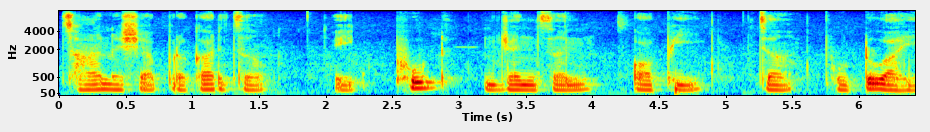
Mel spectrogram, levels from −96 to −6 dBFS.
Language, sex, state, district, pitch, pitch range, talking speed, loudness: Marathi, male, Maharashtra, Gondia, 135 Hz, 130-140 Hz, 85 wpm, -21 LUFS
